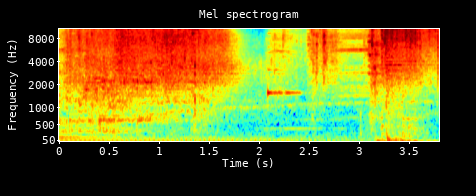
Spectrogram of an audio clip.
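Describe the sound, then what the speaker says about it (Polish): Water running from taps in the Kvark video game, a steady rushing flow with a brief tonal blip and a louder splash near the end, with no talk over it. "Puśćmy wszędzie wodę."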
